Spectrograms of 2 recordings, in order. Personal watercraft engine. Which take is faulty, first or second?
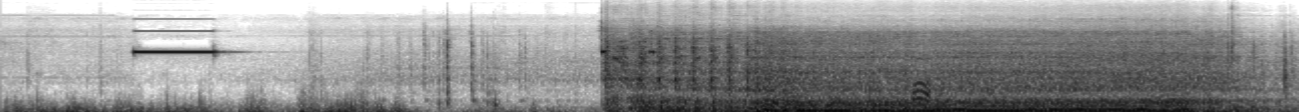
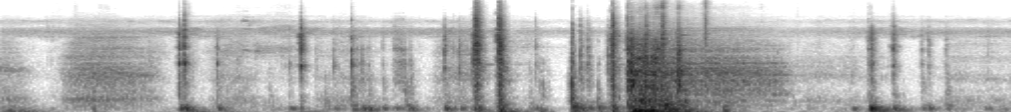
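second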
